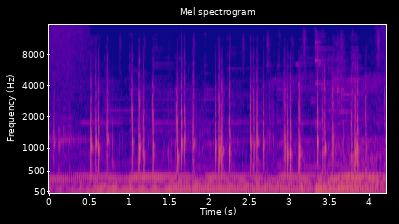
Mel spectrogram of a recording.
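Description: Rapid clip-clop of hooves trotting steadily over a low background hum, with a short whinny-like tone mixed in; synthetic and close game audio from Barbie Pferdeabenteuer 2.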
